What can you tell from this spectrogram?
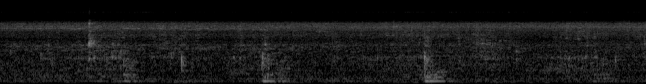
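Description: Chicken and potato curry sizzling steadily in ghee as it is stirred, with about five short knocks of the spoon against the pot.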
